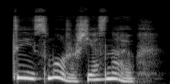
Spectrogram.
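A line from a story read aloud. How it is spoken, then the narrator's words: Breathy exhale. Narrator (Russian): выдохнула она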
